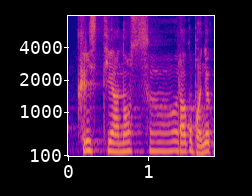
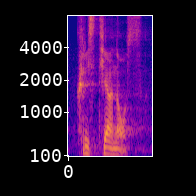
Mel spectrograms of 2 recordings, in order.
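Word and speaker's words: Χριστιανός: 크리스티아노스라고 발음하면 맞아요. 그리스도인, 크리스티아노스.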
